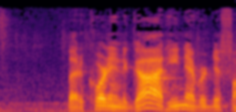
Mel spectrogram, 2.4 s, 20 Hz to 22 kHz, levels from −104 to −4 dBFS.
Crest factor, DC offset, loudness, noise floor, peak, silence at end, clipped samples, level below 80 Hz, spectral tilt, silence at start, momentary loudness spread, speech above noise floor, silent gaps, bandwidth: 22 dB; under 0.1%; -23 LUFS; -51 dBFS; -4 dBFS; 0 s; under 0.1%; -54 dBFS; -5 dB/octave; 0 s; 11 LU; 29 dB; none; 16.5 kHz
